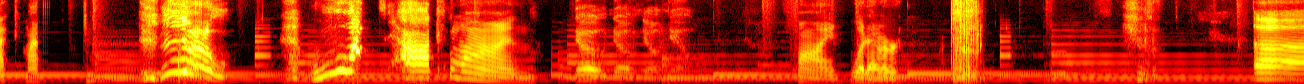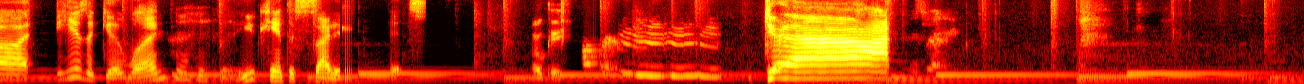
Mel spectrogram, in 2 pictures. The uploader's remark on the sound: my microphone is a little bit laggy because of my Wi-Fi so it might sound a little bit weird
